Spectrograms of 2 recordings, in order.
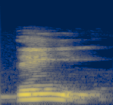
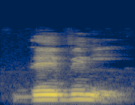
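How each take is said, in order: First: The words are merged into one short syllable. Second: Both words are said fully and separately. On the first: "contrasted form, and its pronunciation" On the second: "Full form"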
